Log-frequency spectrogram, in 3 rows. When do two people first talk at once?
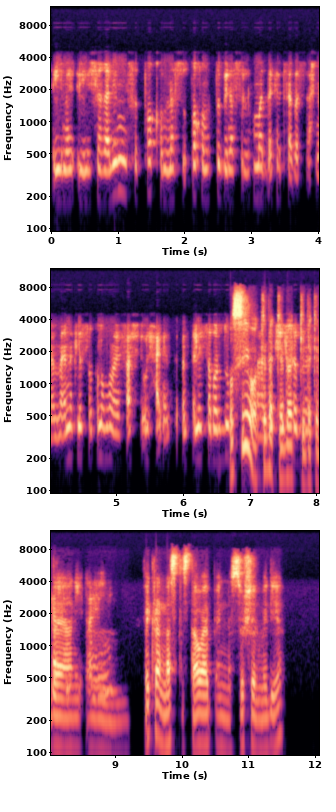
6.7 s

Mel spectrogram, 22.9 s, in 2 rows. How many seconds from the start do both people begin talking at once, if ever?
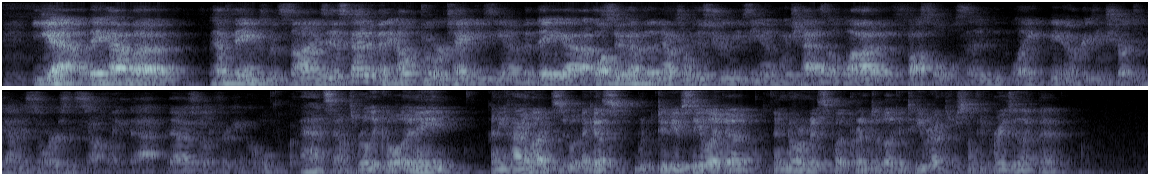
none

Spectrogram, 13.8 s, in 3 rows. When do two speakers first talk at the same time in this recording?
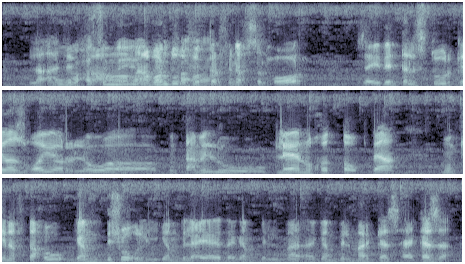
0.5 s

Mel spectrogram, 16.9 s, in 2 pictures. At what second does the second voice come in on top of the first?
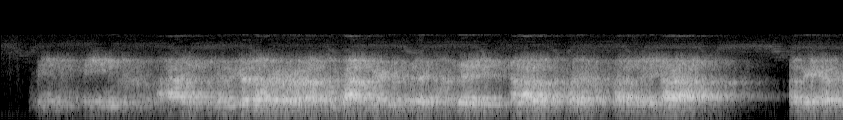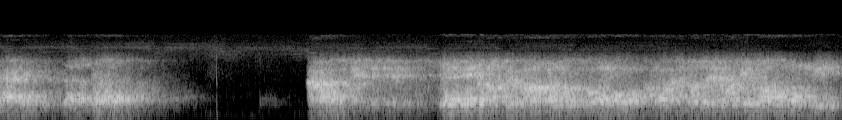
none

